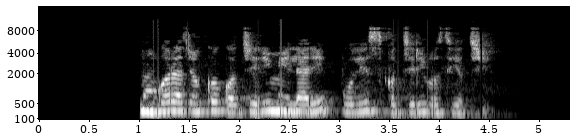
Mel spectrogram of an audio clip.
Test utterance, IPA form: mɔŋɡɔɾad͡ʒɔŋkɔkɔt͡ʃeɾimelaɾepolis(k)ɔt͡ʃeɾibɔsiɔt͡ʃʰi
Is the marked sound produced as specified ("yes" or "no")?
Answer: yes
